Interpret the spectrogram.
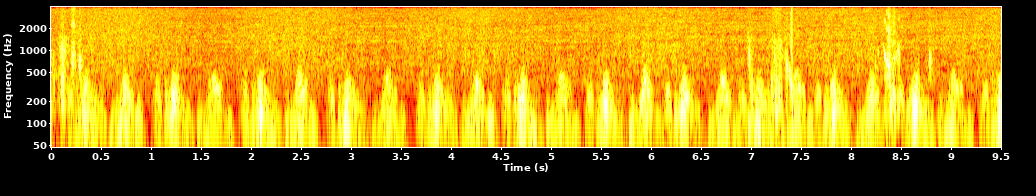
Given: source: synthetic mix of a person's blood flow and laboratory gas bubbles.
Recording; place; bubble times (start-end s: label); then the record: Doppler ultrasound of blood flow; precordium
0.00-0.40 s: bubbles
6.95-7.04 s: bubbles
7.15-7.47 s: bubbles
8.19-8.53 s: bubbles
8.77-8.83 s: bubbles
From the record:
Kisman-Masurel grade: 222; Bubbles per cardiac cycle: several, 3 to 8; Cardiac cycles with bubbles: 10 to 50%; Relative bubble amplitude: moderate (0.250 to 0.450); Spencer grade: 2 (many but less than half of the cardiac periods contain bubble signals, singularly or in groups); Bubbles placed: anywhere in the cardiac cycle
